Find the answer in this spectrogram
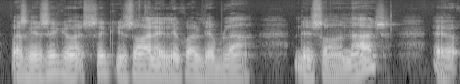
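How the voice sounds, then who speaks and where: A man talks at a fairly slow pace. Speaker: retired activist, interviewee. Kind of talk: documentary interview.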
